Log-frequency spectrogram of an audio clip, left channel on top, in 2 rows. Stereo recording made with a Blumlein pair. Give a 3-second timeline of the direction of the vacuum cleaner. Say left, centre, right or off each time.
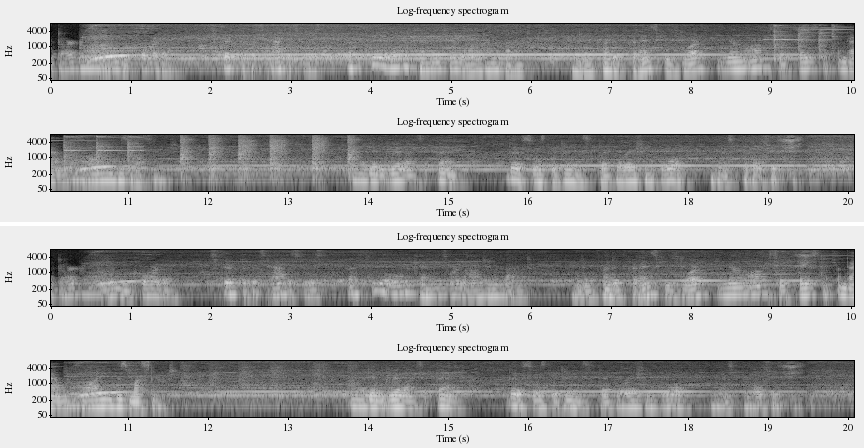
left, left, left, centre, centre, centre, left.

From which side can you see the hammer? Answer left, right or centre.
left.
